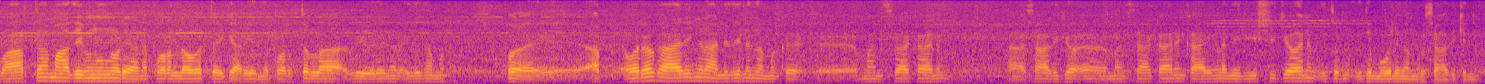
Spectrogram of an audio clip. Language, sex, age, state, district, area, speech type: Malayalam, male, 30-45, Kerala, Idukki, rural, spontaneous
